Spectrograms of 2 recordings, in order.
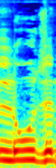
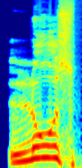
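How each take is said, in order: First: The word ends with a z sound. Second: The word ends with an s sound. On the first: The speaker calls it wrong. "इसे लूज नहीं पढ़ते" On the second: The speaker calls it right. "इसे लूस पढ़ते हैं"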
